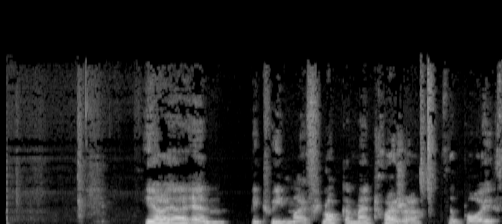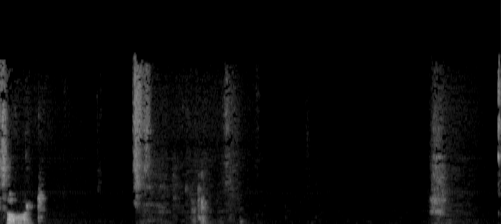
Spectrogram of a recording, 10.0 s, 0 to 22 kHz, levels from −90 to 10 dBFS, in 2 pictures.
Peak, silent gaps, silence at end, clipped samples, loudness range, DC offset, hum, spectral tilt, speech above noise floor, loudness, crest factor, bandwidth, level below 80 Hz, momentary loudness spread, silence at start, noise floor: -2 dBFS; none; 0.6 s; under 0.1%; 15 LU; under 0.1%; none; -5.5 dB/octave; 63 dB; -20 LUFS; 22 dB; 16 kHz; -58 dBFS; 22 LU; 0.8 s; -83 dBFS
